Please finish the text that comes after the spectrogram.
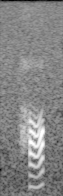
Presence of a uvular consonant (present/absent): absent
